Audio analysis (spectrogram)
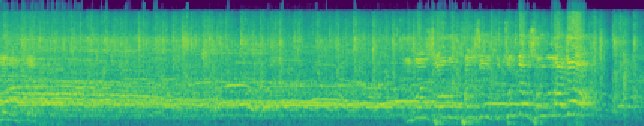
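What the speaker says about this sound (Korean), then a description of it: "우리 고영일 대표의 위대한 결단에 여러분 한번 박수" A political rally crowd at a candidacy announcement applauds and cheers over a loud amplified speaking voice, with clapping swelling near the end before the sound drops off.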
